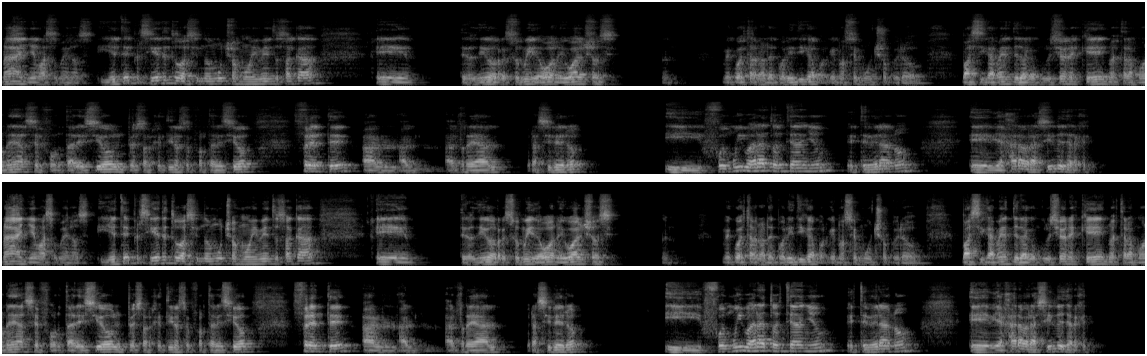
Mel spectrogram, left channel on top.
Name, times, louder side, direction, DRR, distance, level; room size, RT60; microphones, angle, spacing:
voice 1, 0.0-4.1 4.6-6.1 6.6-6.7 7.2-16.4 16.7-17.2 18.1-22.3, right 3 dB, 60° right, 5 dB, 1.6 m, -30 dB
14.0 x 5.2 x 2.2 m, 0.30 s
head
